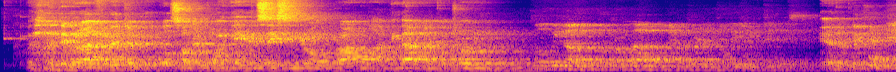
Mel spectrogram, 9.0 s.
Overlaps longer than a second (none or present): none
